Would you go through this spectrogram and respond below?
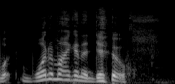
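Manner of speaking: put-on frantic, high, freaked-out panicked cry. Telling a wrestling story, the speaker acts out Bret Hart freaking out in mock panic. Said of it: "Brett's like freaking out".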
